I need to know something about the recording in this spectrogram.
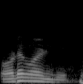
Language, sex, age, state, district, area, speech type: Assamese, male, 30-45, Assam, Barpeta, rural, conversation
